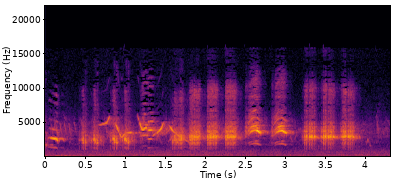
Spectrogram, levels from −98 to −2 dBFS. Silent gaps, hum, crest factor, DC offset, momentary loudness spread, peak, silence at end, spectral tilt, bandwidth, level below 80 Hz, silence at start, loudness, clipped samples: none; none; 18 dB; under 0.1%; 7 LU; -12 dBFS; 0.05 s; 1 dB/octave; 16 kHz; -58 dBFS; 0 s; -27 LUFS; under 0.1%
